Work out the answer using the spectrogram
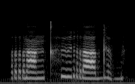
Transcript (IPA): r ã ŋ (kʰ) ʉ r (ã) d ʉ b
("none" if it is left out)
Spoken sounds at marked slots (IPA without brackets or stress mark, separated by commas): kʰ, a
